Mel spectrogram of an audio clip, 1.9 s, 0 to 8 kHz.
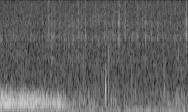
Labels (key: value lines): label: biophony, growl
recorder: SoundTrap 600 or HydroMoth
